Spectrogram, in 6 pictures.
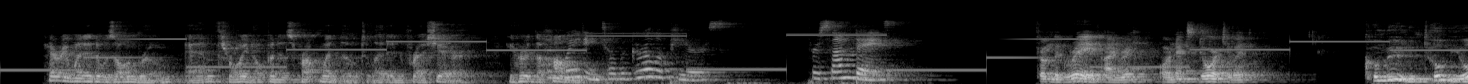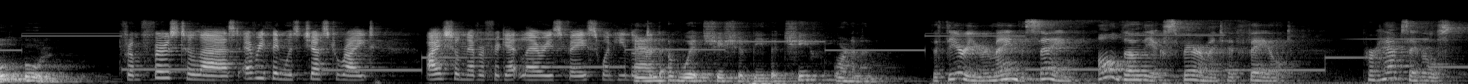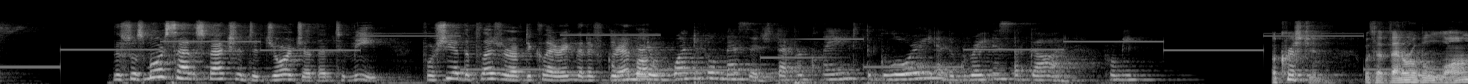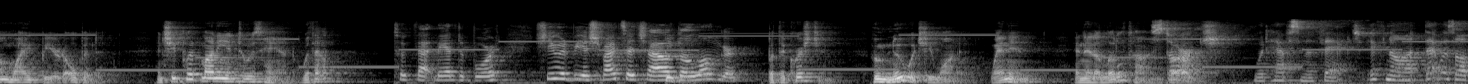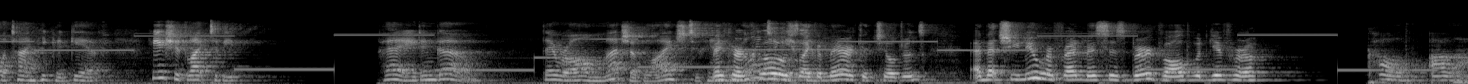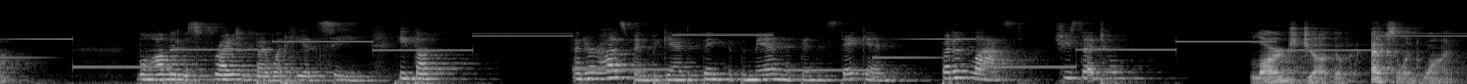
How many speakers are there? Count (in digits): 9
